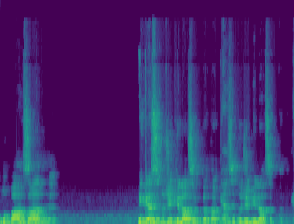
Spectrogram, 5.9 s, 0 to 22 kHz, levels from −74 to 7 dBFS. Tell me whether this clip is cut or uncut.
cut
